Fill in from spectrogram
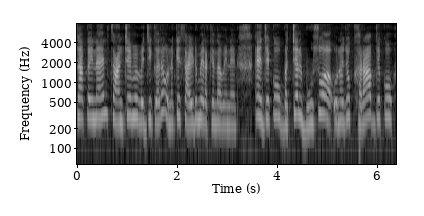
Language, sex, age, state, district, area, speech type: Sindhi, female, 30-45, Maharashtra, Thane, urban, spontaneous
